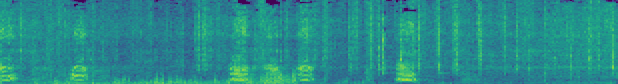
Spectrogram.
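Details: Two whippets, Jack and Ray, at play with a football: two clear, loud yapping barks about a second apart stand out above rustling and thudding movement.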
